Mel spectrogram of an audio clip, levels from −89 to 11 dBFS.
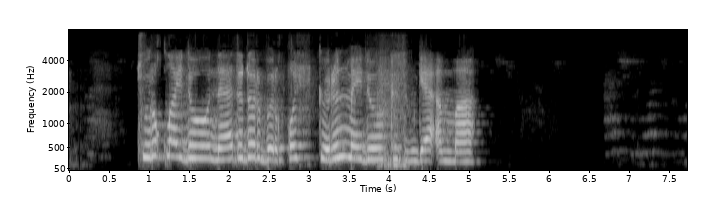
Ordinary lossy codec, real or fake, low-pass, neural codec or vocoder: AAC, 32 kbps; real; 7.2 kHz; none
